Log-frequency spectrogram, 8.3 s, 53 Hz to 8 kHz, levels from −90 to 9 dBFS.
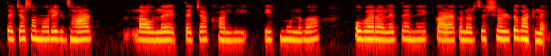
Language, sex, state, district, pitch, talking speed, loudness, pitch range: Marathi, female, Karnataka, Belgaum, 240 Hz, 125 wpm, -28 LUFS, 230-250 Hz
